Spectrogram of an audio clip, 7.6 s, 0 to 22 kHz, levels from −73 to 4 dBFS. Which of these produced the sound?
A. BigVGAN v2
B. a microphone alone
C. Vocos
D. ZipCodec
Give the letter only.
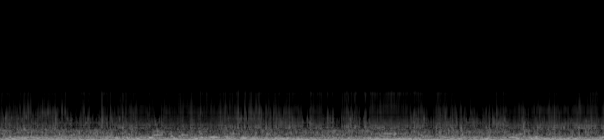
A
